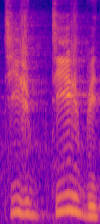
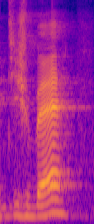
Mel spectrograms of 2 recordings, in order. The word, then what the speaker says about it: Tisbe: E a Bíblia diz que Elias era de Tisbe, Tisbé, existem duas formas de pronunciar, e estava querendo dizer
